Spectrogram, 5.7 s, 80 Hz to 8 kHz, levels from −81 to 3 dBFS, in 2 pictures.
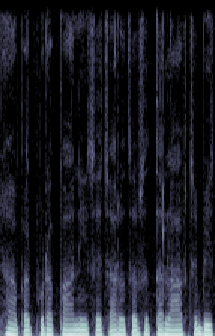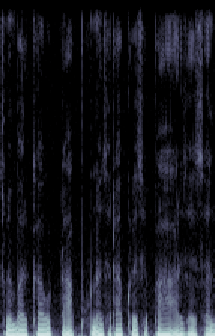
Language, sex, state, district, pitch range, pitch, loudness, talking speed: Maithili, male, Bihar, Katihar, 120-125 Hz, 125 Hz, -15 LUFS, 230 wpm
